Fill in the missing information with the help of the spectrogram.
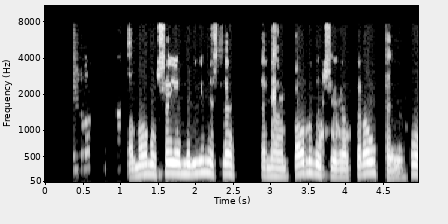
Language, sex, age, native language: Icelandic, male, 30-39, Icelandic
